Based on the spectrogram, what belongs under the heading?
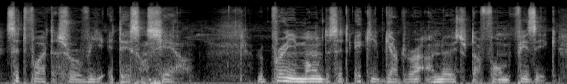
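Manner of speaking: normal talking voice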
